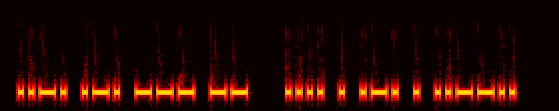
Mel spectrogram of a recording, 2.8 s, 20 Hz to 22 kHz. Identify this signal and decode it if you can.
Morse code, heard as a keyed tone, about 46 wpm, 700 Hz. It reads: FROM HERE?
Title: Sentences from Top 1000 Words - Review Part 4 - 45wpm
